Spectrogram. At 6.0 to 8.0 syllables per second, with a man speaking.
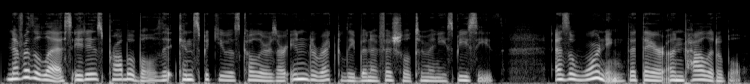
No: 6.5 syllables/s; female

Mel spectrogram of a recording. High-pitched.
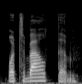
No: medium, 155 Hz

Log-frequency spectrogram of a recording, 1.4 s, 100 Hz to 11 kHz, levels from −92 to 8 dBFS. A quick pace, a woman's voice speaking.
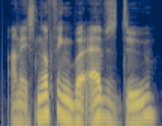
No: fast, 265 wpm; male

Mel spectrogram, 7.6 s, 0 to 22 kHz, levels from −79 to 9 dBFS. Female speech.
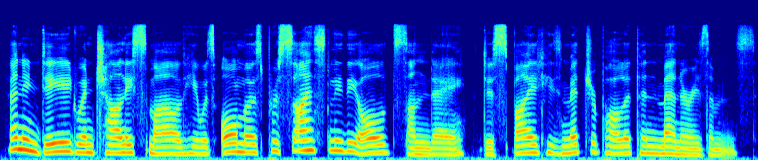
Yes: female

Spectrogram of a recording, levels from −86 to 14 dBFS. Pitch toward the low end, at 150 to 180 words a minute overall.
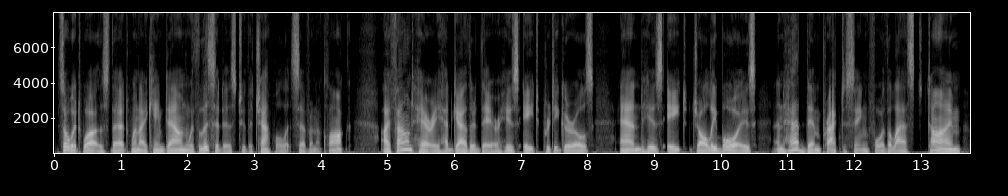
Yes: low, 115 Hz; average, 170 wpm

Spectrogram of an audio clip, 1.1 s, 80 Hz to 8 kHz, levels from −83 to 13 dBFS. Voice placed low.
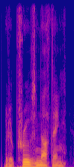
Yes: very low, 90 Hz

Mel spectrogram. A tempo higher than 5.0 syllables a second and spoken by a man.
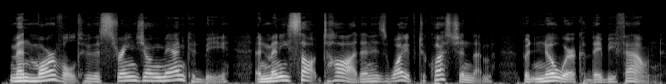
Yes: 5.4 syllables/s; male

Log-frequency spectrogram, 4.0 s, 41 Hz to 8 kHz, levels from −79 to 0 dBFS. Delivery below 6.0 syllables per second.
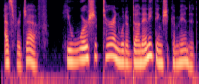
Yes: 5.3 syllables/s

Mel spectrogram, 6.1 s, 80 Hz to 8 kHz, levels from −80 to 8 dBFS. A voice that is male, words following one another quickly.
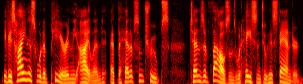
Yes: male; fast, 215 wpm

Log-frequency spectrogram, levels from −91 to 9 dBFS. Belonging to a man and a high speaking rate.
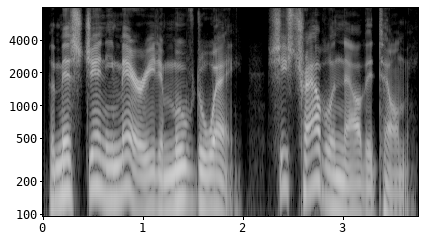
No: male; average, 190 wpm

